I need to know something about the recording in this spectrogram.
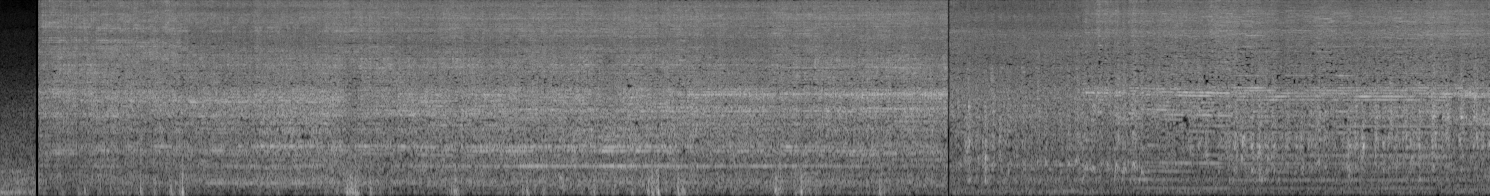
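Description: Angle grinder cutting into a sheet-metal distribution board enclosure: a loud, steady grinding hiss with a faint motor whine underneath. It starts abruptly about half a second in and changes sharply about two-thirds of the way through as a new stretch of cutting takes over.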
